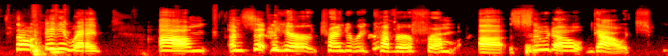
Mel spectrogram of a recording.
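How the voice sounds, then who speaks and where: Very slowly, a woman speaks in a high pitch with a bright, sharp tone and very wide pitch swings. The sound is dry and close, with no echo. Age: 70s. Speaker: caller. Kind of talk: casual chat.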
